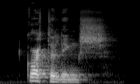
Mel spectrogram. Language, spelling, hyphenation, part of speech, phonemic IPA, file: Dutch, kortelings, kor‧te‧lings, adjective / adverb, /ˈkɔr.təˌlɪŋs/, Nl-kortelings.ogg
- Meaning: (adjective) 1. recent 2. forthcoming, shortly; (adverb) 1. recently 2. soon, shortly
